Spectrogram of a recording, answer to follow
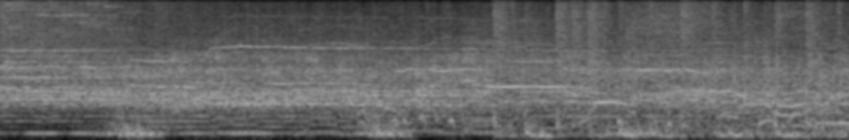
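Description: Studio audience and the contestant's family cheering and whooping, loud and sustained, over the game show's music.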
